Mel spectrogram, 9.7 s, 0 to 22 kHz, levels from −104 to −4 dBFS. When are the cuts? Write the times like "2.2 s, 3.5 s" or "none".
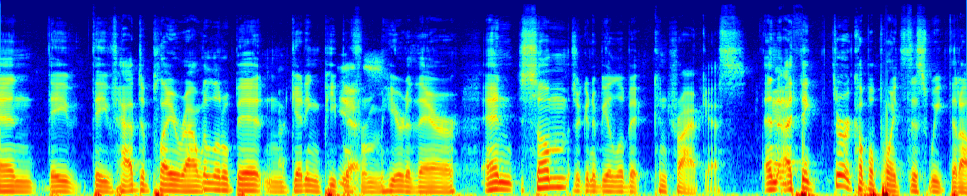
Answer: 2.0 s, 4.8 s, 5.7 s, 7.0 s, 7.6 s, 8.3 s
